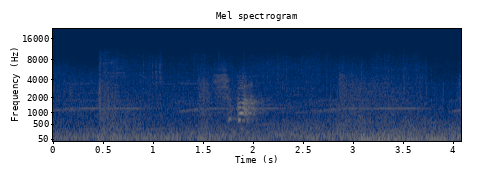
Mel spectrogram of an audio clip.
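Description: Fists land with heavy thuds.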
